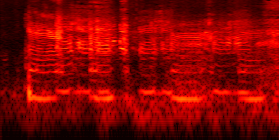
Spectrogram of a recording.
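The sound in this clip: Geese flying overhead give many repeated nasal honks in a loose, uneven rhythm, each call sharp and clear, with some calls overlapping as the flock passes.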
